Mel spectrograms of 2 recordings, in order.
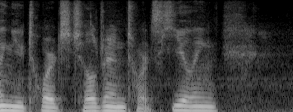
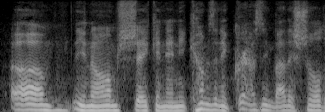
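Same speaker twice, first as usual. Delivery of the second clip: ordinary talk, nothing marked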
